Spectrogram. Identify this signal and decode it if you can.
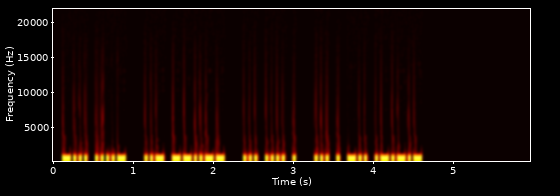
Morse code, heard as a keyed tone, about 34 wpm, 700 Hz. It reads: B4 U, SHE SED.
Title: Sentences from Top 400 Words and Abbreviations 35wpm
